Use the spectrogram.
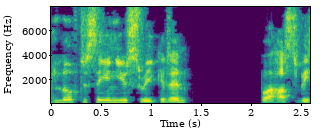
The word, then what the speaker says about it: Suikoden: I've always pronounced it Suikoden because there's the Japanese word Suika, which is spelled S. In English, it would be spelled S-U-I-K-A. Mm-hmm. So I've always pronounced it Suikoden based on that.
